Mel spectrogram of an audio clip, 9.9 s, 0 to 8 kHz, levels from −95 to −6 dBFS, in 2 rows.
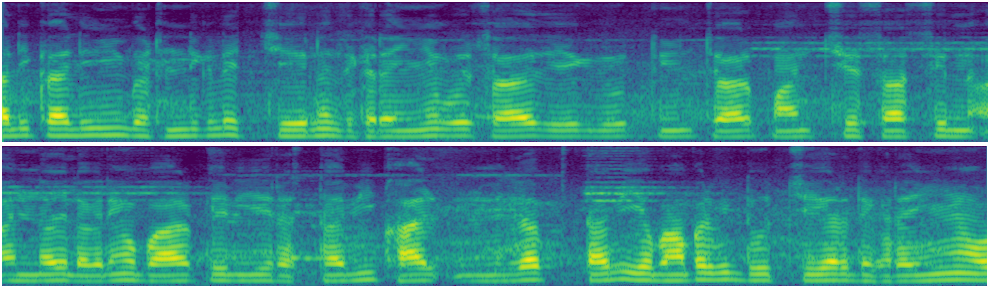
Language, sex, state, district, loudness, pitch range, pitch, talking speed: Hindi, male, Chhattisgarh, Bilaspur, -19 LUFS, 125-140 Hz, 130 Hz, 260 wpm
